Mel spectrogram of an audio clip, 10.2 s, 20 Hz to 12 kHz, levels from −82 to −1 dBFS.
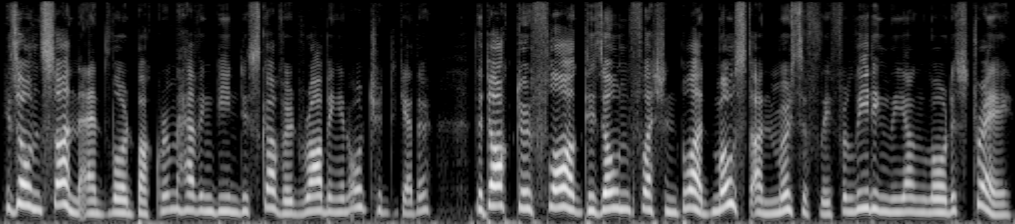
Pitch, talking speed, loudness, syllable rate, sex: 220 Hz, 170 wpm, -18 LUFS, 4.8 syllables/s, male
